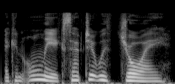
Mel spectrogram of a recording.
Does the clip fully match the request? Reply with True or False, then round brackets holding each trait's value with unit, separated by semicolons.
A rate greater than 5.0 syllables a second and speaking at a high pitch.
False (5.5 syllables/s; 175 Hz)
